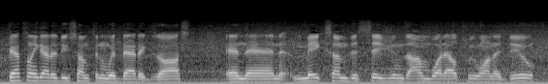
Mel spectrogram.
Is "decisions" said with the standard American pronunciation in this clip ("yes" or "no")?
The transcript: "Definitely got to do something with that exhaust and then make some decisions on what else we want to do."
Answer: yes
